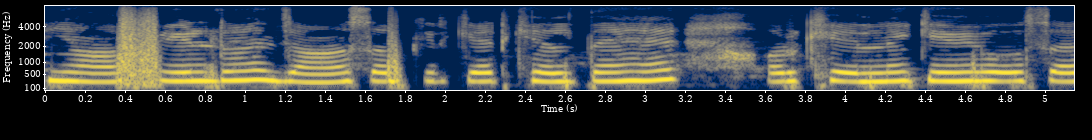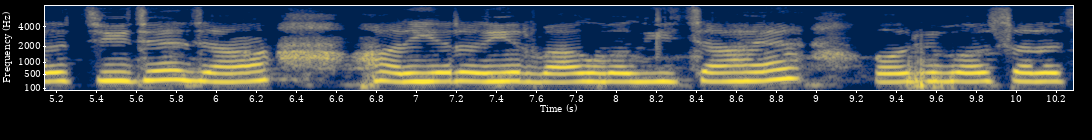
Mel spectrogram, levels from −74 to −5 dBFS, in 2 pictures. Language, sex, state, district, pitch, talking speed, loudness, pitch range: Hindi, female, Bihar, Jamui, 280 Hz, 140 wpm, -11 LUFS, 275-290 Hz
